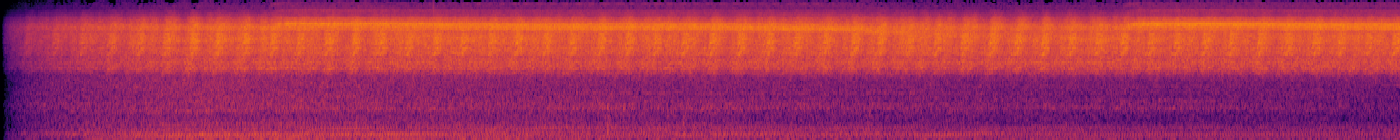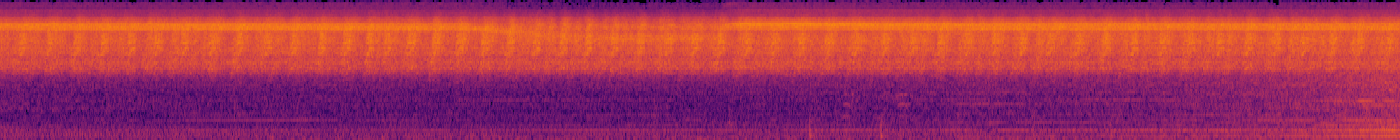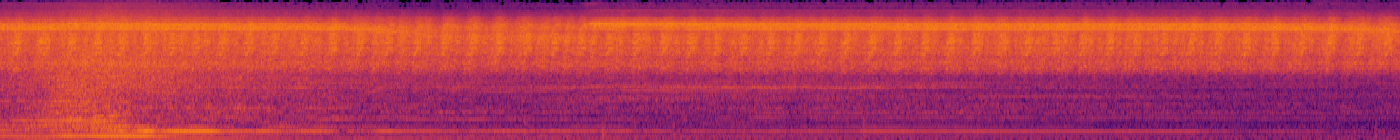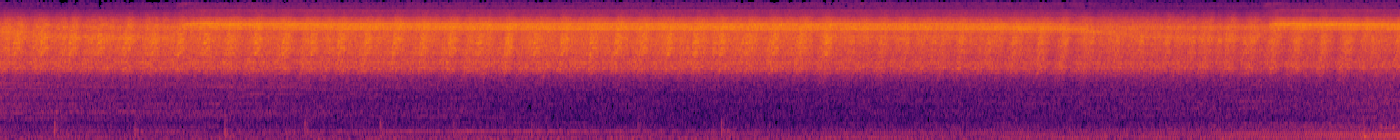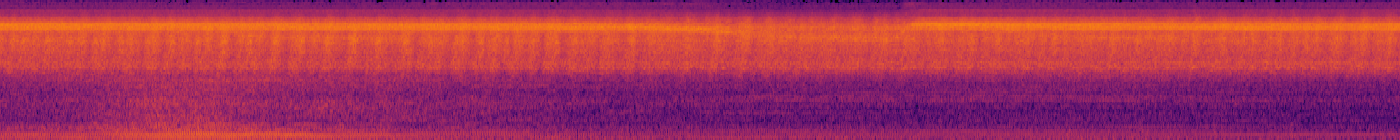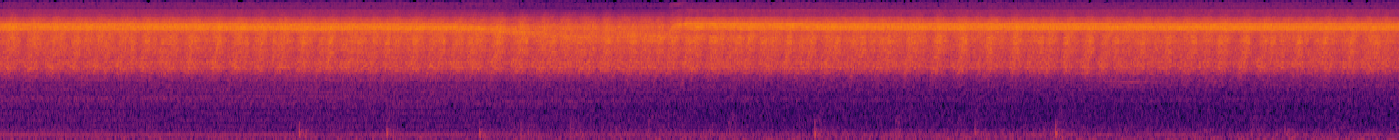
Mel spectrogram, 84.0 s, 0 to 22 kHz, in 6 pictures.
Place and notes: Wenquan Rd., Jhiben - Cicadas
Cicadas, Traffic Sound, The weather is very hot
Zoom H2n MS +XY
